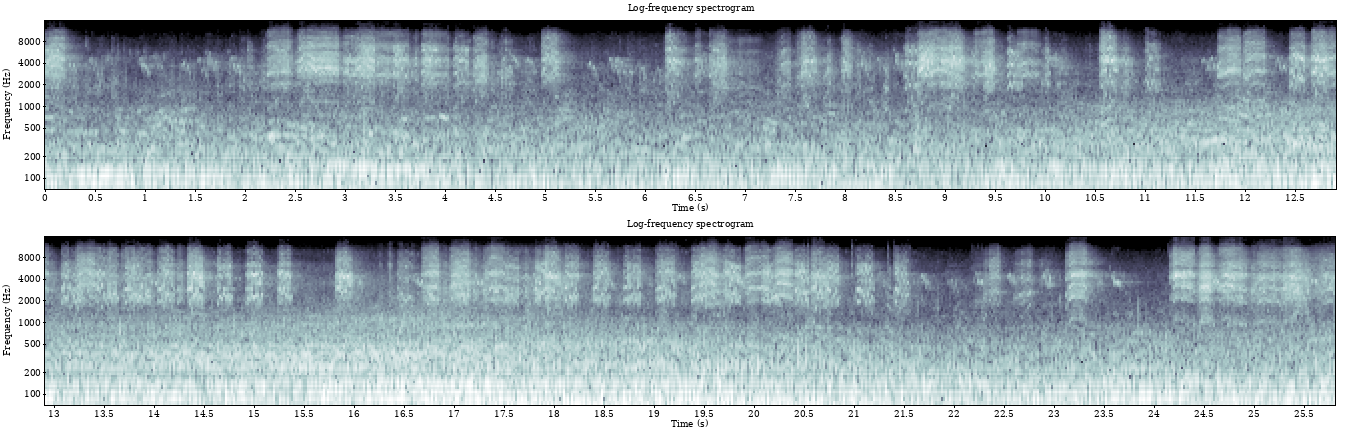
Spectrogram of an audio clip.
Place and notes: Barrio Histórico, Colonia del Sacramento, Uruguay - Plaza mayor
Plaza mayor, muchas cotorras y algun auto que pasa. cerca de un restaurante done la gente come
